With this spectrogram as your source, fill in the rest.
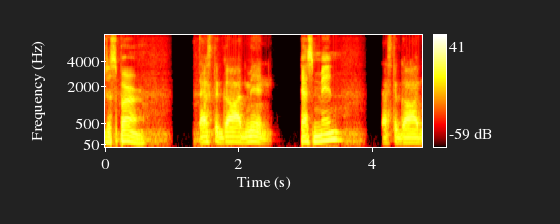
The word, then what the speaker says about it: Min: Men, and like as in men. Yeah, but spelled with an I, M-I-N. The god Min is the Kemetic god of, And that's men.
